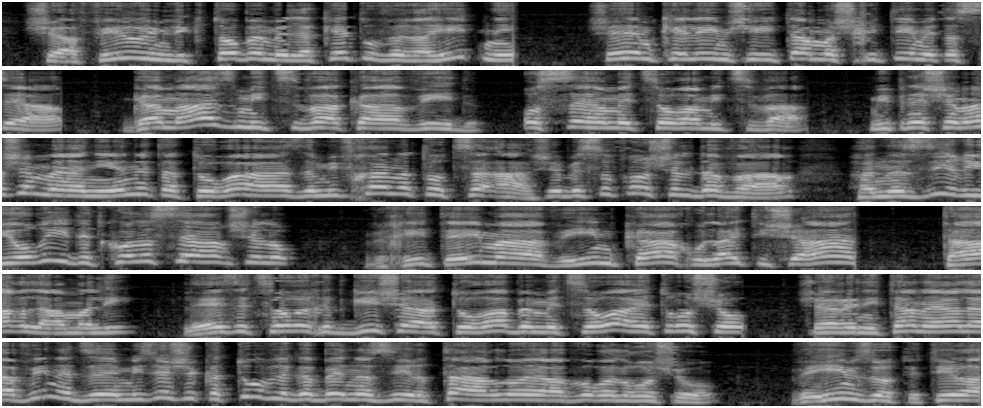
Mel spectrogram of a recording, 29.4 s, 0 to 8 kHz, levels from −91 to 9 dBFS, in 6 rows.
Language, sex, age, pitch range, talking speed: Hebrew, male, 30-49, 190-235 Hz, 140 wpm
